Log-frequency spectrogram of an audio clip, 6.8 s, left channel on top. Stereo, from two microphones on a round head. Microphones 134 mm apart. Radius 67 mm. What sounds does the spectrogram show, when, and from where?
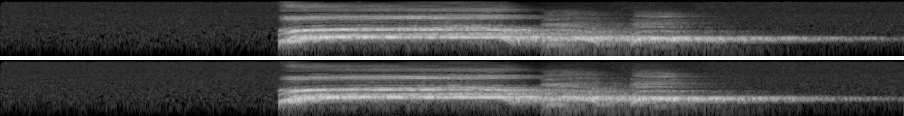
2.1 s a scream: 50° left (ahead or behind), 3 m; by 3.9 s 40° left (ahead or behind), 4.5 m
4.0 s breathing: 25° right (ahead or behind), 1.2 m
